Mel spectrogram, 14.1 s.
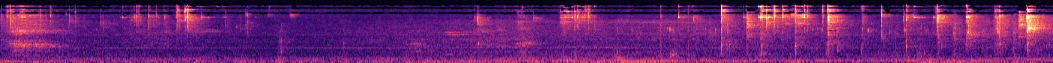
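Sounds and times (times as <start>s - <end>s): steady low hum: 0.0s - 14.0s
chewing crunchy food: 8.2s - 14.0s.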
